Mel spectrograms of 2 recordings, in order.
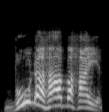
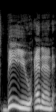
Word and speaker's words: Bunnahabhain: Because it looks like Bunnahabhain. – It's Bunnahabhain. It's Bunnahabhain.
